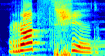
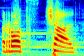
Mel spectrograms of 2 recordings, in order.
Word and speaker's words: Rothschild: Around 2008, he joins the, wait for it, Rothschild. That's how you say it in German. It means a red shield. The Americans pronounce it as Rothschild.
